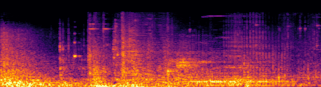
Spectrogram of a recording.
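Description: Heavy wooden doors creak open.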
